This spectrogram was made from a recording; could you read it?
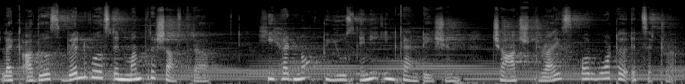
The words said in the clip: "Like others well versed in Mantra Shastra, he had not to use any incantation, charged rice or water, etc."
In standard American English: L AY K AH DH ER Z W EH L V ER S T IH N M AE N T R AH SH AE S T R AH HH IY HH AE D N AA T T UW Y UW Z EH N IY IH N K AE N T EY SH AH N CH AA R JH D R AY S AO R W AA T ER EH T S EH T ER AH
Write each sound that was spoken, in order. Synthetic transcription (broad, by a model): L AY K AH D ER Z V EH L V ER S T IH N M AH N T R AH SH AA S T R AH HH IY HH AE D N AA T T UW Y UW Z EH N IY IH N K AE N T EY SH AH N CH AA R JH D R AY S AO R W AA T ER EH T S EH T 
